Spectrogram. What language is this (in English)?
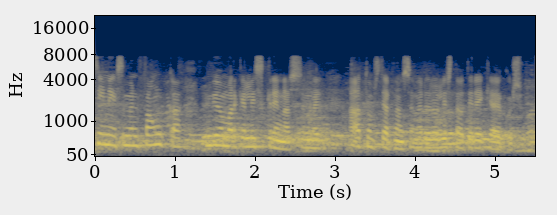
Icelandic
